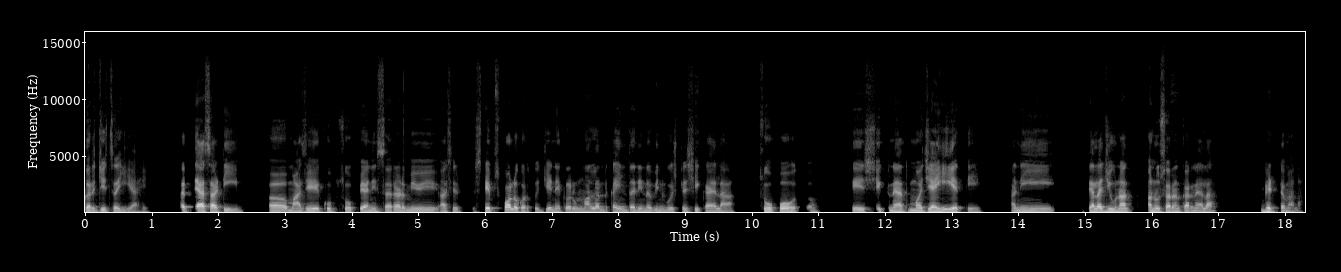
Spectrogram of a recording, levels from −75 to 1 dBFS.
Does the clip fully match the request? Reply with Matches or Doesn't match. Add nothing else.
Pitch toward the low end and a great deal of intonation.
Doesn't match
